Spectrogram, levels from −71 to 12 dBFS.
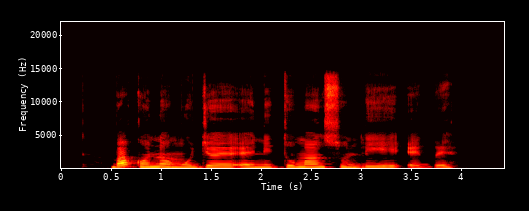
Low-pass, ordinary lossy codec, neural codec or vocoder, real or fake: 14.4 kHz; none; none; real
